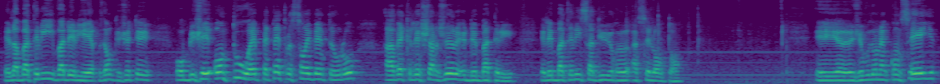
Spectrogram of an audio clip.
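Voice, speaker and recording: A slightly high, slightly slow, somewhat mellow voice comes from an Italian-native man reviewing camera equipment. He explains a camera monitor setup in a relaxed, tentative tutorial style, often restarting and using fillers.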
